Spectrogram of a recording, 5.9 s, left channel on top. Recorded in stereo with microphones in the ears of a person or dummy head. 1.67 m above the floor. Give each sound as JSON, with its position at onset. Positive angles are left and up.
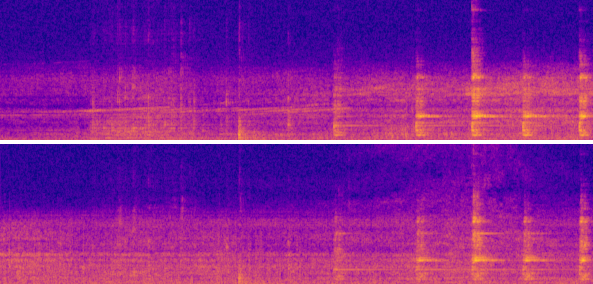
{"t": 0.9, "sound": "a sliding door", "side_deg": 15, "distance_m": 1.2}
{"t": 3.3, "sound": "hammering", "side_deg": 50, "distance_m": 9.5}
